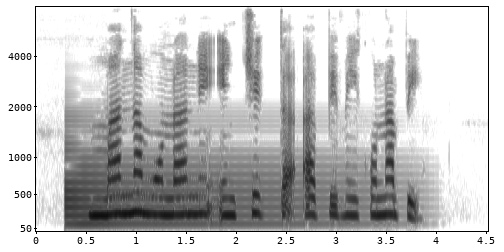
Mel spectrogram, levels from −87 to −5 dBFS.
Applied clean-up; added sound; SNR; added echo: none; Keyboard (musical); 10 dB; none.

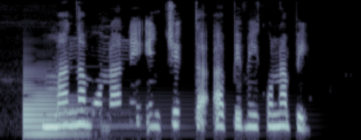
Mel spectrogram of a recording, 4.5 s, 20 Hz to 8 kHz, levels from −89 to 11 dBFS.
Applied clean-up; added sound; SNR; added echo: classical method spectral subtraction.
